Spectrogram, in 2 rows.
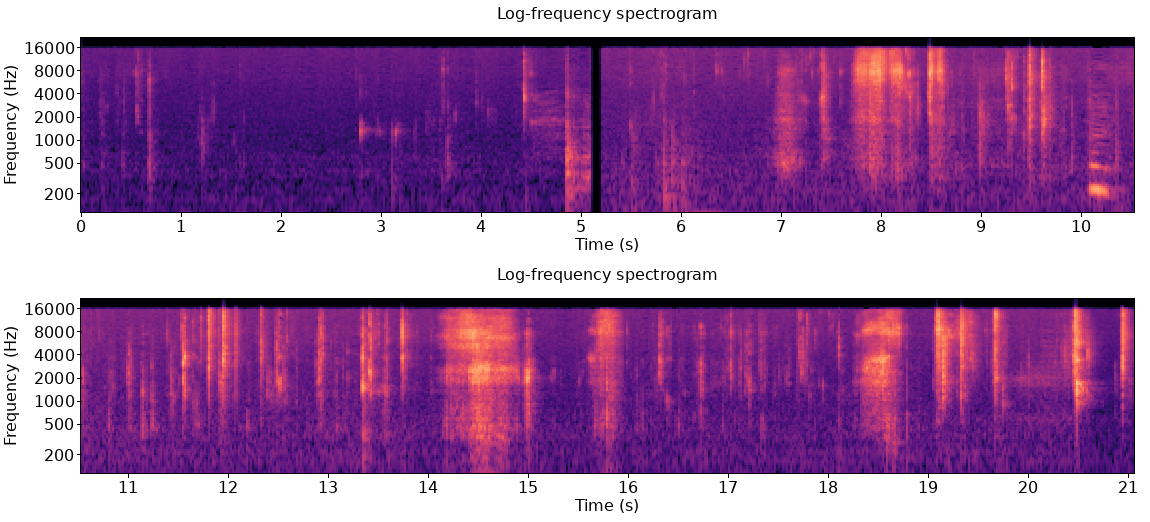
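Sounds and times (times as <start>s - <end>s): noisy chewing: 7.2s - 13.9s, 14.8s - 20.6s.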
